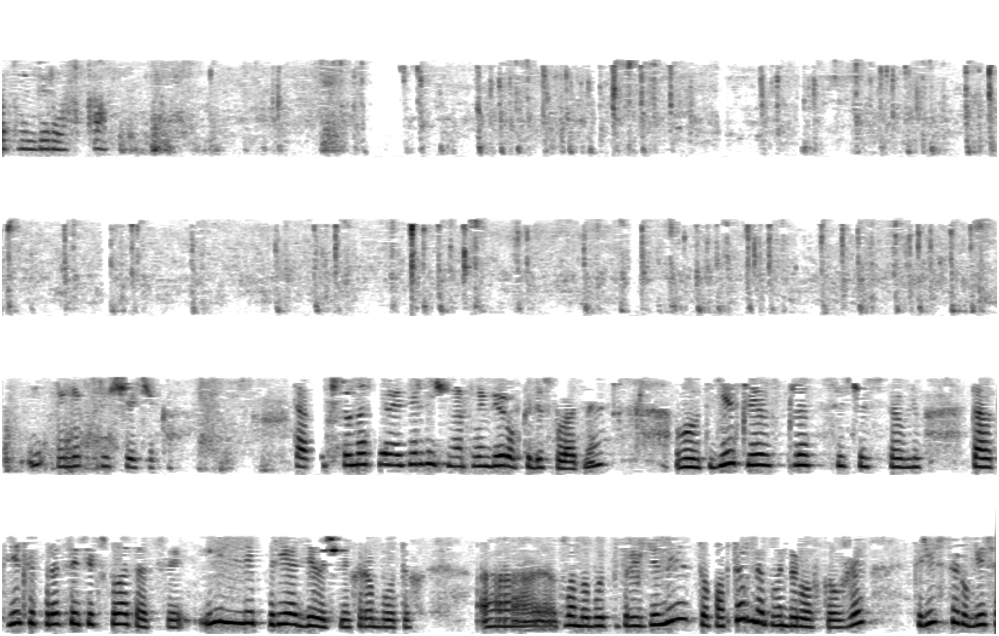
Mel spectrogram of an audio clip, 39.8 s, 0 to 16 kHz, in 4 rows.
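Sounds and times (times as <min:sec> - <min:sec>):
speech: 0:00.0 - 0:01.8, 0:20.6 - 0:21.7, 0:22.8 - 0:26.1, 0:26.7 - 0:39.7
typing on a computer keyboard: 0:02.1 - 0:07.0, 0:07.6 - 0:12.0, 0:12.7 - 0:19.8.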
